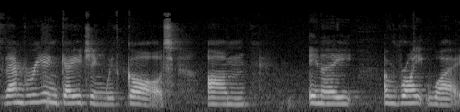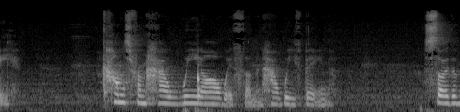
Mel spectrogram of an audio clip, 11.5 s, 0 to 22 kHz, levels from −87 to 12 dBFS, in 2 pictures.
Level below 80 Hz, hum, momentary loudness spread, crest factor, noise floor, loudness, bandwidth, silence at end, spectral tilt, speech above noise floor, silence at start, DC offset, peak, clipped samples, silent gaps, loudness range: -62 dBFS; none; 13 LU; 22 dB; -53 dBFS; -26 LUFS; 16 kHz; 0 s; -4 dB/octave; 28 dB; 0 s; under 0.1%; -4 dBFS; under 0.1%; none; 3 LU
